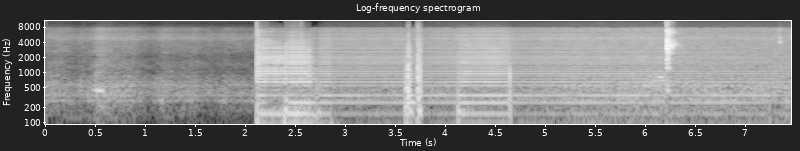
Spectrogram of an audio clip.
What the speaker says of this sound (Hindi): अब एसी को हम क्या करने वाले हैं, ऑन करने वाले हैं।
